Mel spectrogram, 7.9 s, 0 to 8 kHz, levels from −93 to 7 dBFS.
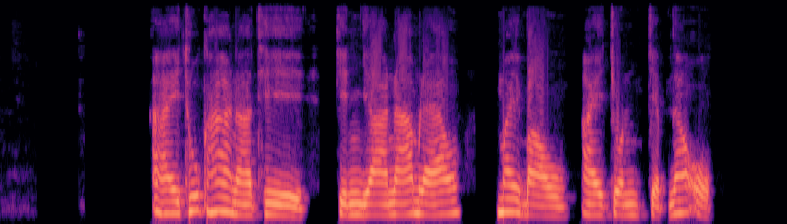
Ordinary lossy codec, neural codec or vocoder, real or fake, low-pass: none; none; real; 7.2 kHz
